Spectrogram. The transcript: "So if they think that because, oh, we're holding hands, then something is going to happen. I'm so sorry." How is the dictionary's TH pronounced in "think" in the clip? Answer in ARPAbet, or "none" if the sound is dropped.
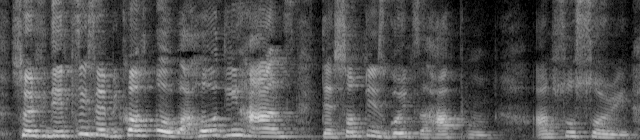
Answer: T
